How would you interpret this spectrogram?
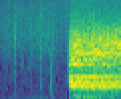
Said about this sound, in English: Now at the train station, Uncle Jack faces George.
